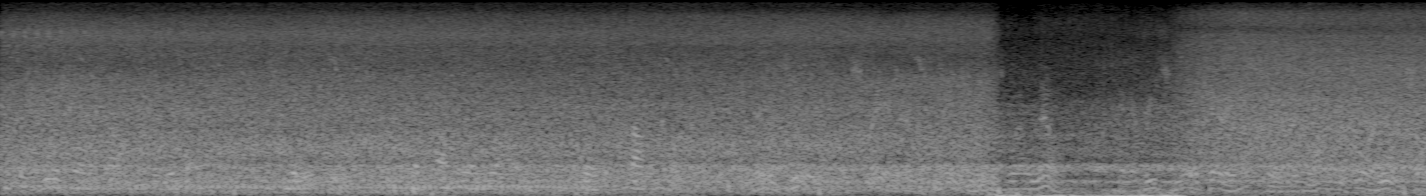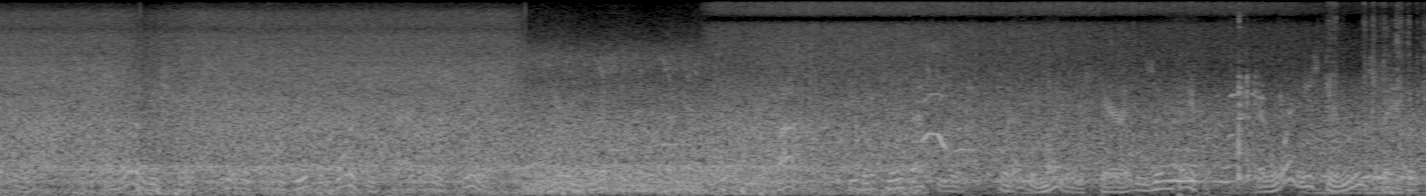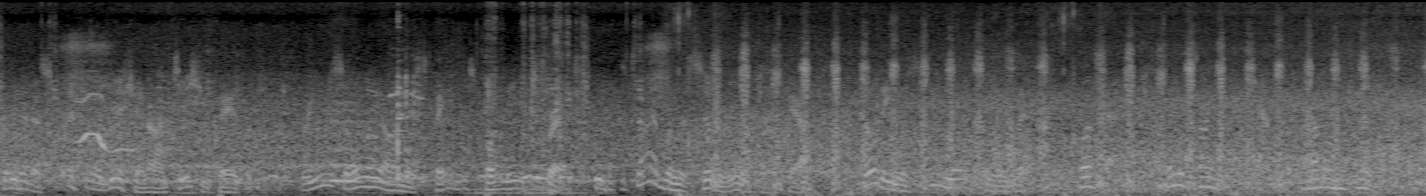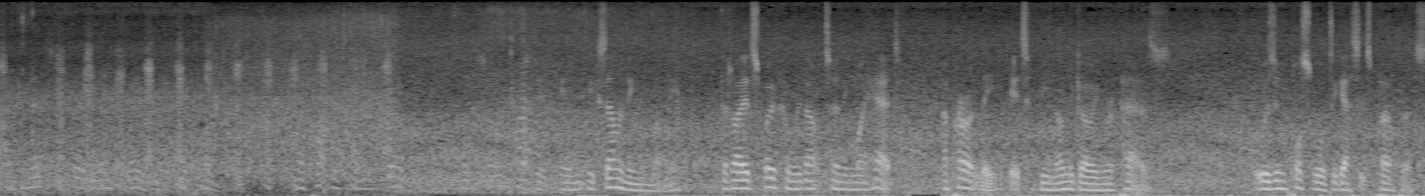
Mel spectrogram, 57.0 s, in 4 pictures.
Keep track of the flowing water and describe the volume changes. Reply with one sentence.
The volume of the flowing water goes down, then up.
